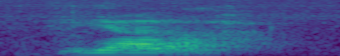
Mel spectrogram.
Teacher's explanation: Jara muss dann hinten lang gesprochen werden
